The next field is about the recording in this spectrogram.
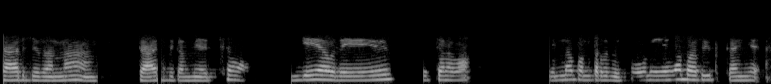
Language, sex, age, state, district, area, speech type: Tamil, female, 30-45, Tamil Nadu, Pudukkottai, urban, conversation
